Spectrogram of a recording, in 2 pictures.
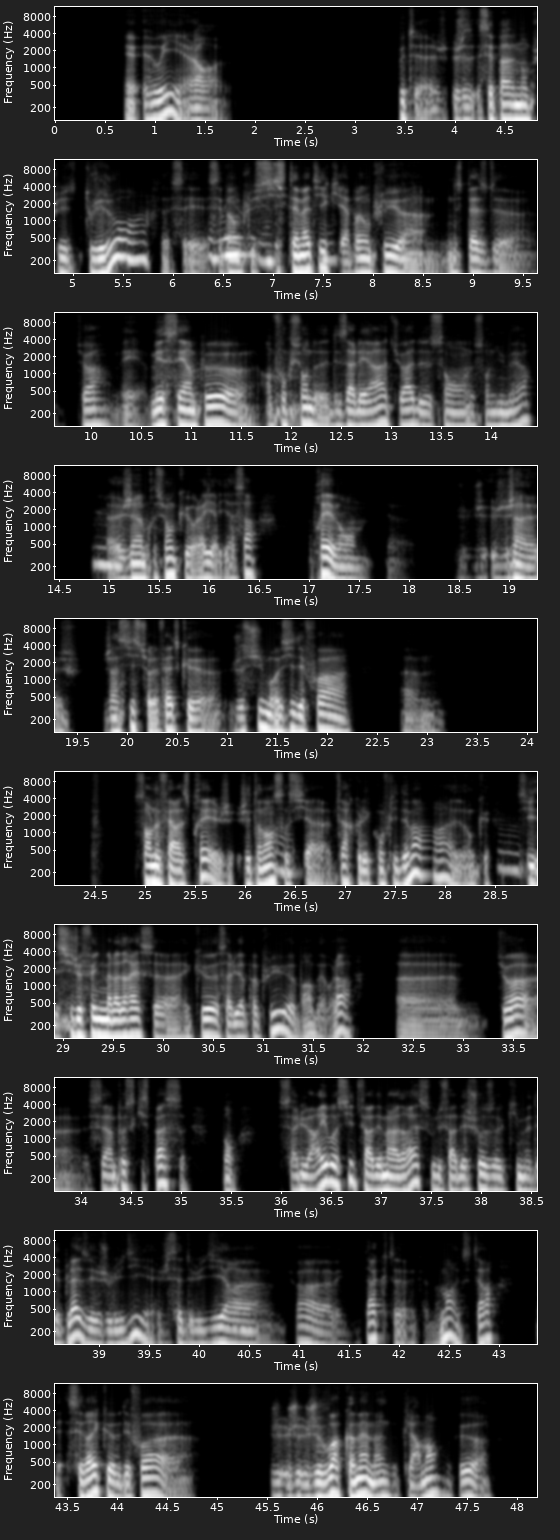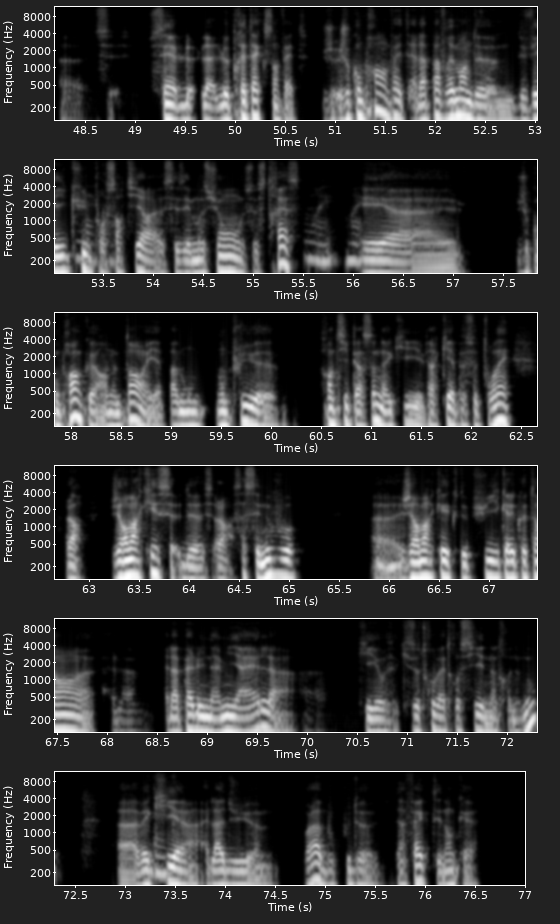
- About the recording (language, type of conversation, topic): French, advice, Comment puis-je mettre fin aux disputes familiales qui reviennent sans cesse ?
- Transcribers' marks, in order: none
